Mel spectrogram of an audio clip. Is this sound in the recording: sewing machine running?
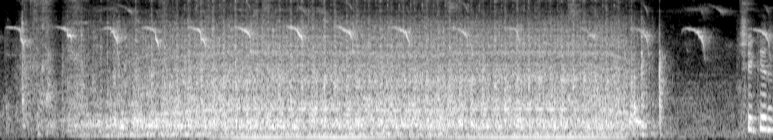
yes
